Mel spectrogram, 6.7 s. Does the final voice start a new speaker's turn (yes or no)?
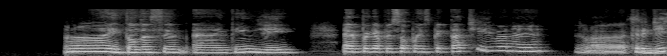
yes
